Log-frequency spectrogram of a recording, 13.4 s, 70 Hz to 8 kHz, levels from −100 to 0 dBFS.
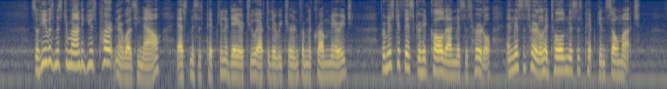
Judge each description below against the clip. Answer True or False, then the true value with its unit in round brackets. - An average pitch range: False (7.2 semitones)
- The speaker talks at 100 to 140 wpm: False (180 wpm)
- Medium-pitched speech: True (155 Hz)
